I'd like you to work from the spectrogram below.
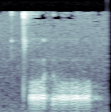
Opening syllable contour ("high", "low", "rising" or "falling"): low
